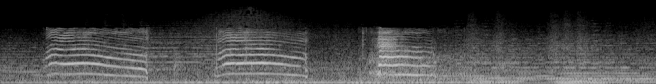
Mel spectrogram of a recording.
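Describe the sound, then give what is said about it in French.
A cat, Félicette, a small French female cat with black-and-white striped fur, meows three times in a row, each call long, drawn-out and clear, over a steady low background rumble with no voices. “À son bord, il y a un félin astronaute, une petite chatte française au pelage rayé noir et blanc.”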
